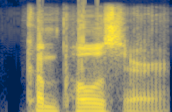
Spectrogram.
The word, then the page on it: composer: American English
